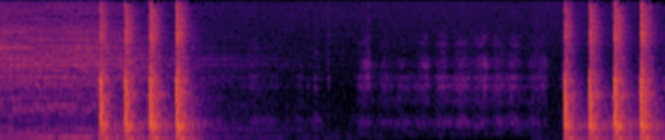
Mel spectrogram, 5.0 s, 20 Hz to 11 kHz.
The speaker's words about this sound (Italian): E mi svegliai perché stavano bussando alla porta della mia stanza. Era l'alba, l'alba del 19 febbraio. Alla porta c'erano gli altri due miei colleghi, guardiani della selvaggina.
